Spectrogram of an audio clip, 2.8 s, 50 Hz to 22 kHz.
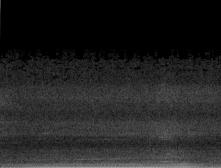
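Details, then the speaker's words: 2012 Mustang Boss 302, MT-82 manual with MGW shift kit, while driving: steady engine drone with faint even whine riding on top; gearbox shifts fine, but MT-82s are known to whine. "the whiny mt-82 the previous owner put an mgw shift kit in here and thank god because this thing shifts like butter but man that wine is super annoying"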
